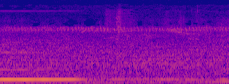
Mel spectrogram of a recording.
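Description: Native American flute holding a low steady note that tapers off a little under a second in, leaving a quiet pause between phrases with faint bird chirps in the background.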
